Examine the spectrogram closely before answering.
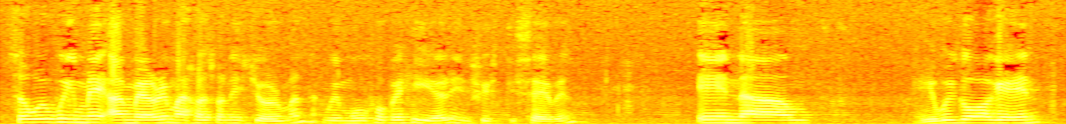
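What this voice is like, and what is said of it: Speaks English with a foreign accent. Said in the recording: “I got the accent. And I feel I was laid out because my accent.”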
